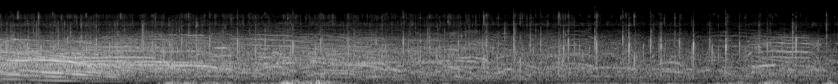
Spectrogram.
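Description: A crowd cheers loudly outdoors and slowly dies down.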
